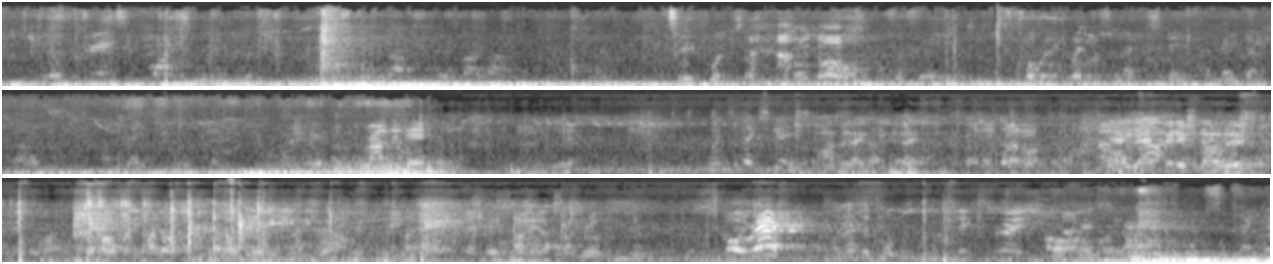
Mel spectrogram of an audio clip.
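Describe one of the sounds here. Men shout to each other from a distance outdoors.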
